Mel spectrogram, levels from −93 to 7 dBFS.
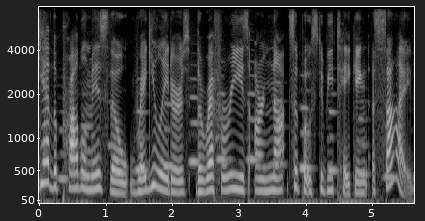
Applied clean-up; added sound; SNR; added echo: none; Wind instrument, woodwind instrument; 12 dB; none.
